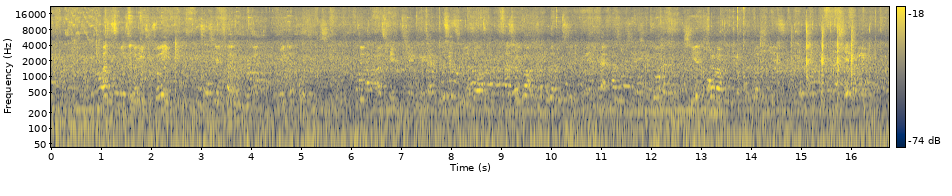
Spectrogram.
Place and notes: From the beginning of the platform, Then through the underground passage, Out of the station
Binaural recordings
Zoom H4n+ Soundman OKM II + Rode NT4
Hualien County, Taiwan, 24 February 2014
